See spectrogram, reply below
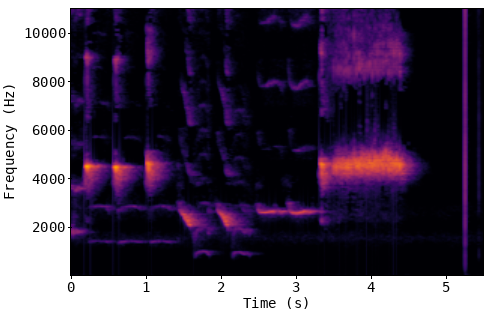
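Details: Malinois Waterslager canary singing: a string of short high whistled notes, two descending slurred phrases, a level piping tone, then a long buzzy high trill lasting over a second, ending in silence and a sharp click.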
